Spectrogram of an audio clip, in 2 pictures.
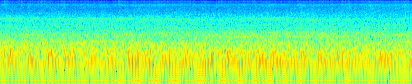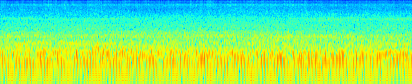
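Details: Wright Stander X stand-on mower, just finished restoration/revival and rewired with a substitute ignition switch, running outdoors: steady, even engine note at constant speed, no knocks or misses; normal running.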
